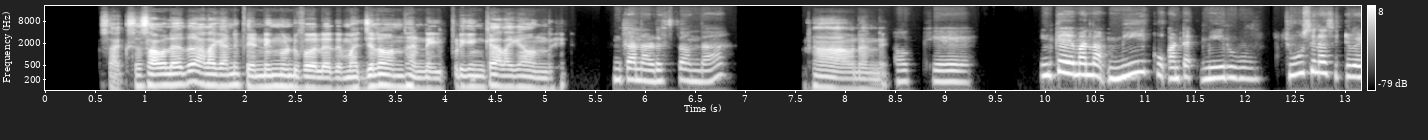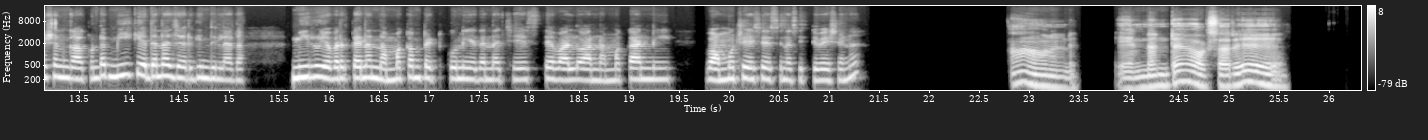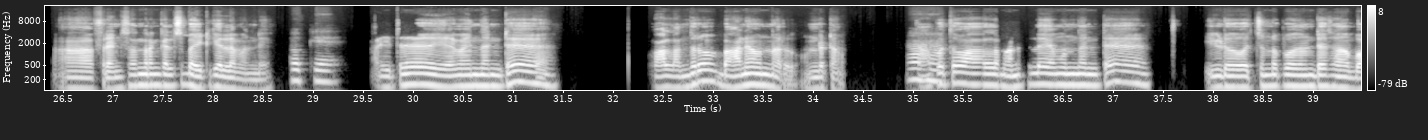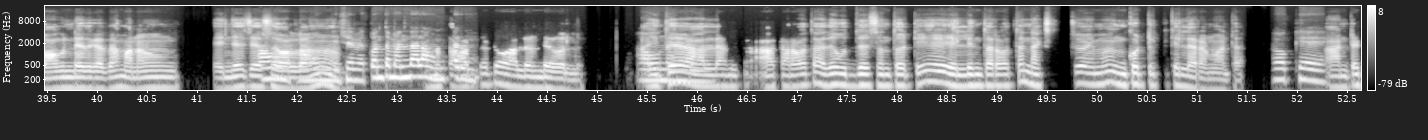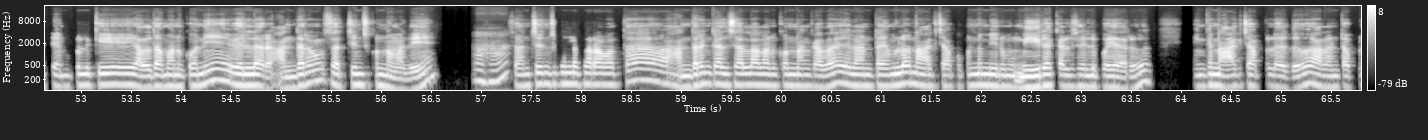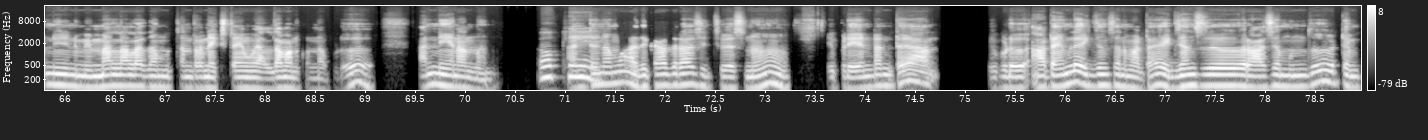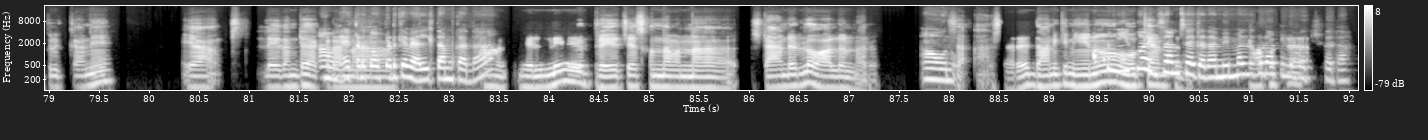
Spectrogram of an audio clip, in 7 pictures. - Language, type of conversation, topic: Telugu, podcast, నమ్మకం పోయిన తర్వాత కూడా మన్నించడం సరైనదా అని మీకు అనిపిస్తుందా?
- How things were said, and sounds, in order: in English: "సక్సెస్"; in English: "పెండింగ్"; other background noise; in English: "సిట్యుయేషన్"; tapping; in English: "ఫ్రెండ్స్"; in English: "ఎంజాయ్"; in English: "థాట్‌తోటి"; in English: "నెక్స్ట్"; in English: "టెంపుల్‌కి"; in English: "నెక్స్ట్ టైమ్"; in English: "ఎగ్జామ్స్"; in English: "ఎగ్జామ్స్"; in English: "టెంపుల్‌కి"; in English: "యా"; tsk; in English: "ప్రేయర్"; in English: "స్టాండర్డ్‌లో"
